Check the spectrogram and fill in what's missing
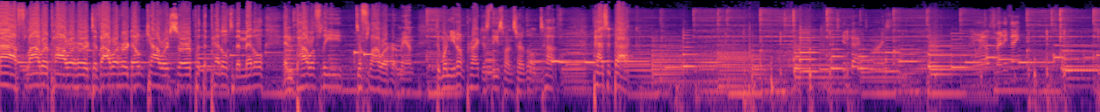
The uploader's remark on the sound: THIS EVENT WAS RECORDED LIVE AT SKYLIGHT BOOKS.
